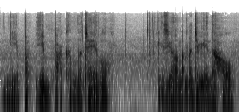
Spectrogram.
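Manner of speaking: soft near whisper; hushed aside to someone nearby; quiet aside. Real, not acted. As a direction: murmur it off mic.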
